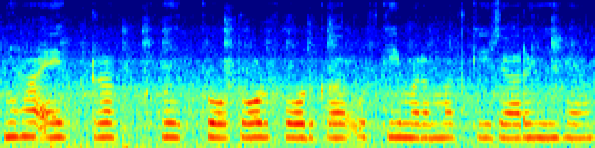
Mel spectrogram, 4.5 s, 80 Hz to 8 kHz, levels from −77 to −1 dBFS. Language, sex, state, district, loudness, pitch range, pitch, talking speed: Hindi, female, Haryana, Charkhi Dadri, -17 LUFS, 235-245 Hz, 235 Hz, 175 wpm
